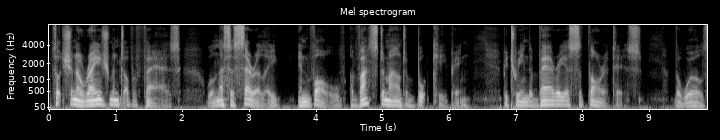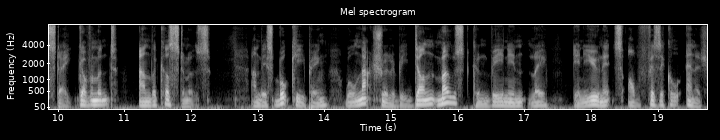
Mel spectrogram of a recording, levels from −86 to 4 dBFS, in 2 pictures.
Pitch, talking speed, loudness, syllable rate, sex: 90 Hz, 120 wpm, -21 LUFS, 4.6 syllables/s, male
